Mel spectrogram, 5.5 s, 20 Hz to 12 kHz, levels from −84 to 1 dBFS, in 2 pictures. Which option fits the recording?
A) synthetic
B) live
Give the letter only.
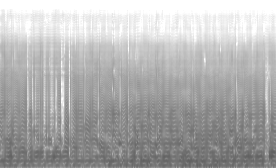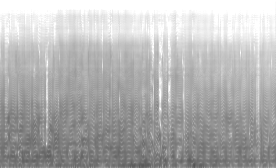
A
